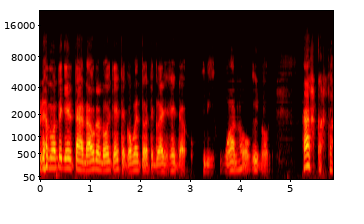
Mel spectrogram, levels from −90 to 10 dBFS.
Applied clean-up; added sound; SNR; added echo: neural mask model DeepFilterNet 3.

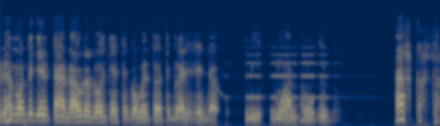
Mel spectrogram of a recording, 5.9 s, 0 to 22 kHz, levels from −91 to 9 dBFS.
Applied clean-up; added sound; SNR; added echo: neural mask model RNNoise.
